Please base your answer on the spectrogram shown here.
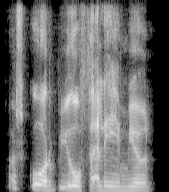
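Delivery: slow, high, loud wail; frightened alarm. A narrator's reading. Partisan sees the scorpion coming at him, frightened wail.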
